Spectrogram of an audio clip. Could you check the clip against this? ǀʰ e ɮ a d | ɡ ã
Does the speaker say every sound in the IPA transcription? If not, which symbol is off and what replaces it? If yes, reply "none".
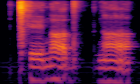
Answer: ɮ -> n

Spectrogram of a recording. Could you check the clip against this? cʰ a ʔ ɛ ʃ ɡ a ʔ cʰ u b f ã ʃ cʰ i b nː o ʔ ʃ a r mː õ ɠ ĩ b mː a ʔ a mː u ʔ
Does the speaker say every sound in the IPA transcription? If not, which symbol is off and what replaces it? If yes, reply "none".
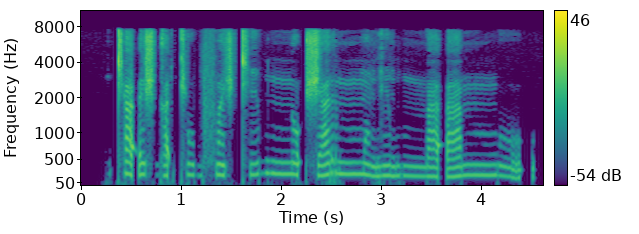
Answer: ɠ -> ɡ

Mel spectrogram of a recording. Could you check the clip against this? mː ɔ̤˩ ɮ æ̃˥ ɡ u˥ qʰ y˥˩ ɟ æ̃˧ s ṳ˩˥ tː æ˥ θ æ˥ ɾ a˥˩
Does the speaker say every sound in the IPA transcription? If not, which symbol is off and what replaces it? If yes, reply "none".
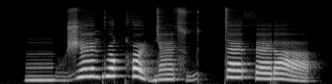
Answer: ɮ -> ʒ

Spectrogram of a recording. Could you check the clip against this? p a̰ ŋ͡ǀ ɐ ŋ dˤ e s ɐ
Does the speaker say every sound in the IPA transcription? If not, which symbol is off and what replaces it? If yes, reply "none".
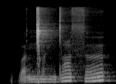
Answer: none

